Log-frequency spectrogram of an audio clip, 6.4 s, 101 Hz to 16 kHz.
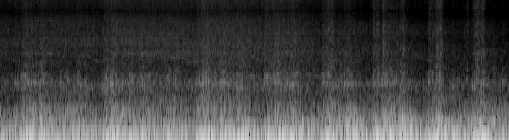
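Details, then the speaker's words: V8 truck just fitted with a new flex plate after the transmission was bound up: low lumpy idle with uneven pulses and occasional stumble; runs but still needs tuning. "Still needs tuned, but it runs"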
